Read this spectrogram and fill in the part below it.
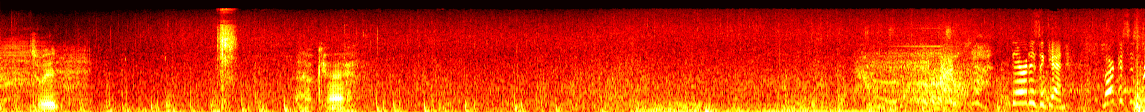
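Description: Heavy boots crunch over rubble and gravel.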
